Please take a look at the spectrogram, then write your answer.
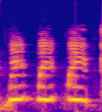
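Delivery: high loud machine beeps; shrill mock machine beep; beeping copier. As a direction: mimic an error alarm. Copier error beep imitated.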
